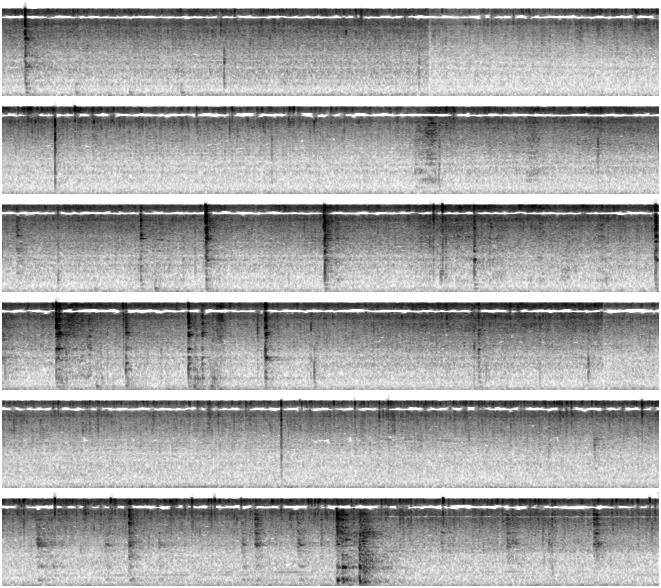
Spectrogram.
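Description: Curry paste of curry powder, oil and curry leaves sizzling in a wok while a metal spatula stirs and scrapes it, with scattered sharp clinks of the spatula against the pan, the loudest a cluster near the end.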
